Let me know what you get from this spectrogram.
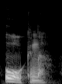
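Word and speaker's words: окна: va se transformer en au cna qui signifie les fenêtres finalement au pluriel alors vont marquer que l'accent tonique a aussi bouger il est passé de la deuxième syllabe à la première est un exemple maintenant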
